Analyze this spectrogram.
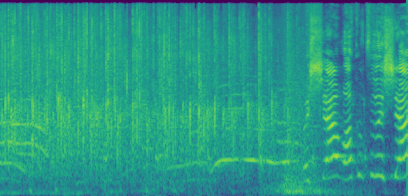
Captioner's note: applause and cheering cont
